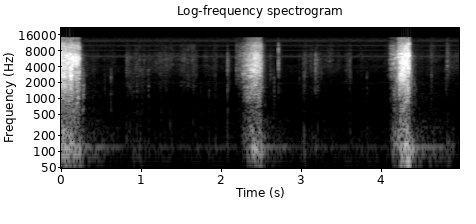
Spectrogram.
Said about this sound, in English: Was he ripping paper up? Yeah. And I said, tearing up your New Year's resolution.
